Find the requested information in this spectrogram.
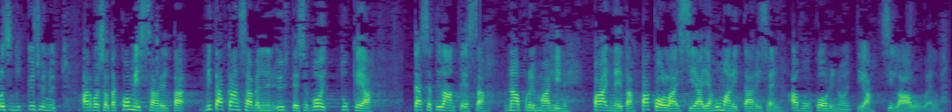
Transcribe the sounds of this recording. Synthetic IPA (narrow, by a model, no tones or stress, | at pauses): olisiŋkikkysynːyt̪ɑrʋoiselt̪ɑkomisːɑːɾilt̪ɑmit̪ækɑnsɑiʋælinenyht̪eisøʋoit̪ukeɑ | t̪æsːæt̪ilɑnt̪eːsːɑnɑːpurimːɑihinpɑinːˑeit̪ɑpɑkolɑisiɑjɑhumɑnit̪æːɾisenɑʋuŋkoːrdinoint̪iɑ̰silːæɑlṵḛilːɑ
